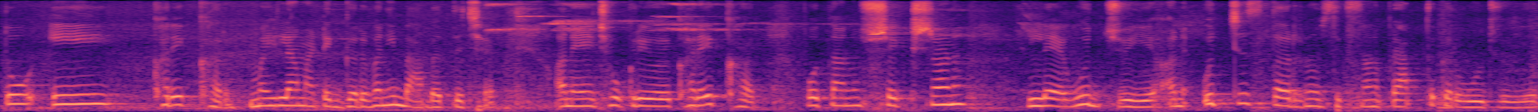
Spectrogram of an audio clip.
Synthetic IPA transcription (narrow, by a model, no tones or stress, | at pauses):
t̪oe | kʰəɾekʰəɾməɦilamaʈeɡəɾʋnibabət̪t͡ʃʰeə̰net͡ʃʰokɾioekʰəɾekʰəɾ | pot̪anũʃɪkʂəɳ̃ | leʋũd͡ʒd͡ʒoieʔə̰neʊtːʃst̪ʰəɾnũʃɪkʃəɳ̃pɾap̚t̪kəɾʋũd͡ʒoie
